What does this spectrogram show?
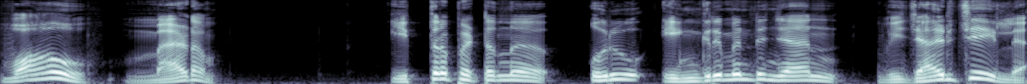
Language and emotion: Malayalam, surprised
